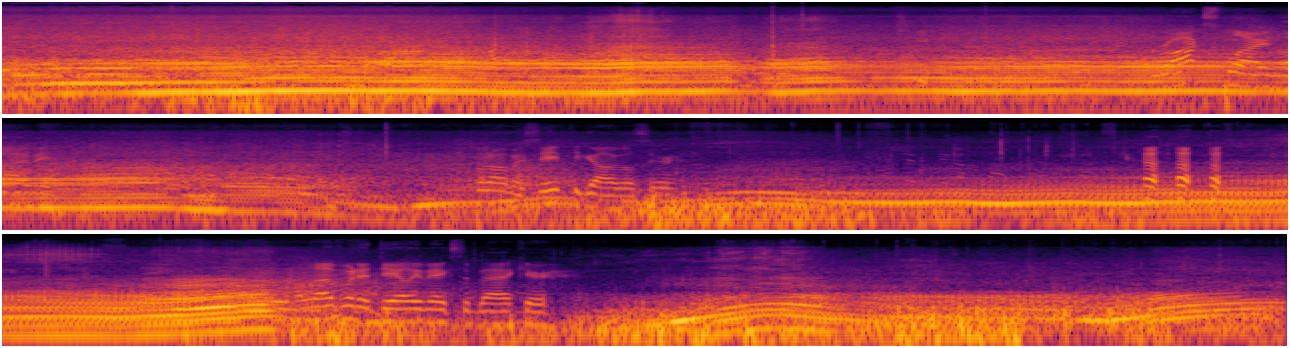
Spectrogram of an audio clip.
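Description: Tyres spin and spray through wet mud.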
